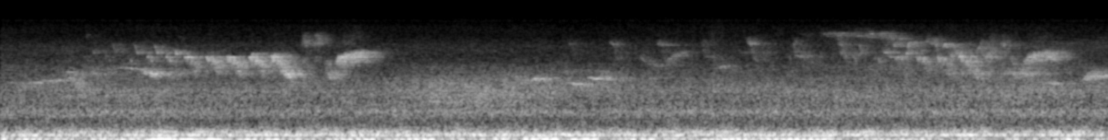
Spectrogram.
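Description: Small songbird chirping and trilling, played faintly through a TV's speakers, in two quick bouts over a low steady hum.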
